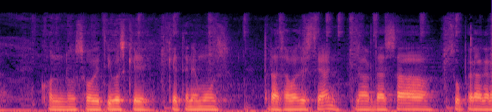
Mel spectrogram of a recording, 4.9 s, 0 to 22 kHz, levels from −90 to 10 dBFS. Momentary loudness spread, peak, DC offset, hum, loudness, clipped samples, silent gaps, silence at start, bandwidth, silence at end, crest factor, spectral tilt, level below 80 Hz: 9 LU; -2 dBFS; under 0.1%; none; -18 LUFS; under 0.1%; none; 0 s; 13.5 kHz; 0 s; 14 dB; -7 dB/octave; -34 dBFS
